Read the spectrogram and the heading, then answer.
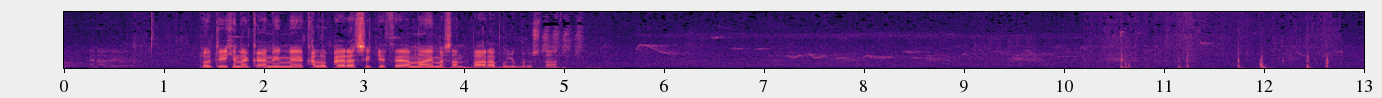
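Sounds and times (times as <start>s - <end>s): small birds chirping: 0.6s - 3.6s, 5.0s - 13.0s
footsteps: 10.2s - 12.8s.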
